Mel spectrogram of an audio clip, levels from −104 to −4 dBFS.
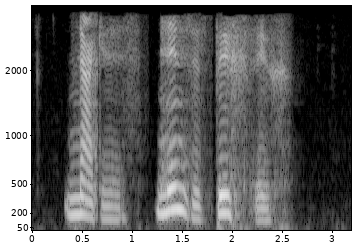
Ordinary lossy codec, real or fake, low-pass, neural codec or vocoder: AAC, 16 kbps; real; 3.6 kHz; none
